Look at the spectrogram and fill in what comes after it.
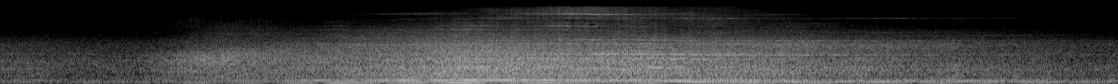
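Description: A diesel railcar passing by: its engine hum and wheel noise build from about two seconds in, are loudest in the middle, and fade away near the end.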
